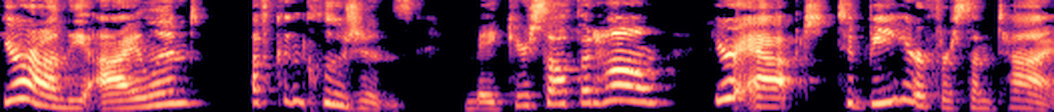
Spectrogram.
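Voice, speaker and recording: A woman puts on a character voice, pitched extremely high, swooping through very wide pitch swings at a moderate pace. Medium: read story. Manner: shifting wildly from mood to mood.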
